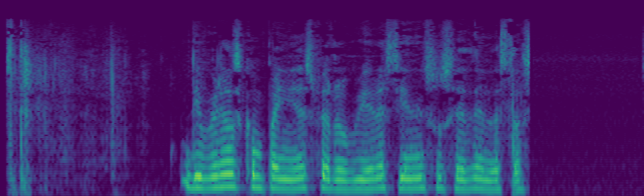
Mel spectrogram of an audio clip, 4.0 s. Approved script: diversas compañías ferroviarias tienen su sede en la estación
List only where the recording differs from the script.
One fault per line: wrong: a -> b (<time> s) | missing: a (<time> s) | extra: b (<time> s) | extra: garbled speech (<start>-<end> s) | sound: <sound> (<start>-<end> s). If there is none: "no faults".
no faults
